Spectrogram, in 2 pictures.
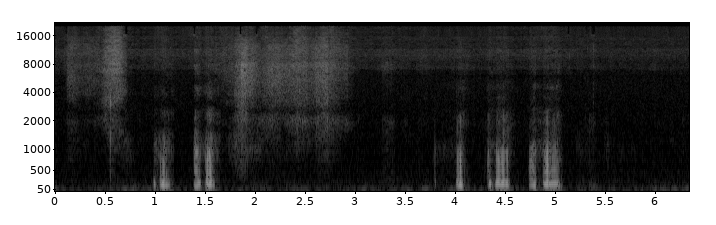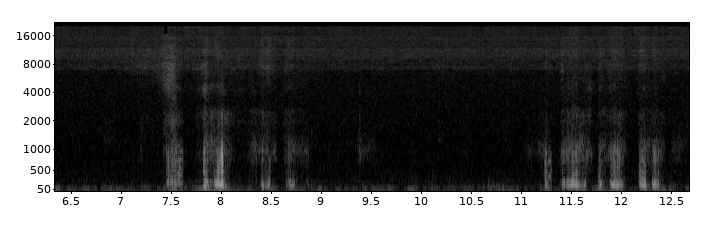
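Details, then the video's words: A sleeping Shih Tzu snores indoors in short, low, rasping snorts, often in pairs, coming in clusters around one, four to five, eight and eleven to twelve seconds, with quiet breathing between. "자는거 찍지마라~#shorts#강아지#시츄#코골이"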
